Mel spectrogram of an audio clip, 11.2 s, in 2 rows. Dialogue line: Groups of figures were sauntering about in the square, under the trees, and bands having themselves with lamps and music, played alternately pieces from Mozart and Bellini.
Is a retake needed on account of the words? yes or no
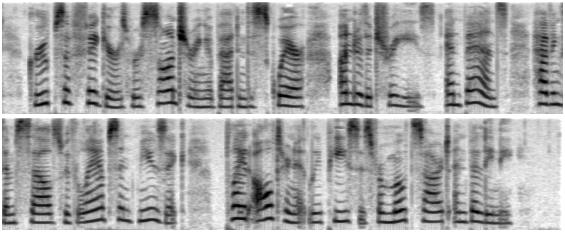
no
